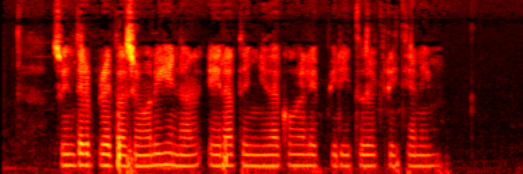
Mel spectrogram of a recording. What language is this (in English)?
Spanish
